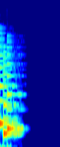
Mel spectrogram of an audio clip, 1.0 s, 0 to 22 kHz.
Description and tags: Beep 06 triple 2015-06-22
a sound for a user interface in a game
beep, click, game, user-interface, videogam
